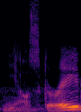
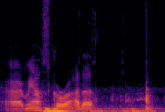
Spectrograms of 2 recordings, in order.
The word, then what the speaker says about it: Meowscarada: Meowscarade, right? Meowscarade. Meowscarada. I want to say Meowscarade because it's got like the mask on, but it's technically Meowscarada. I'll always say it wrong though, just because it's...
